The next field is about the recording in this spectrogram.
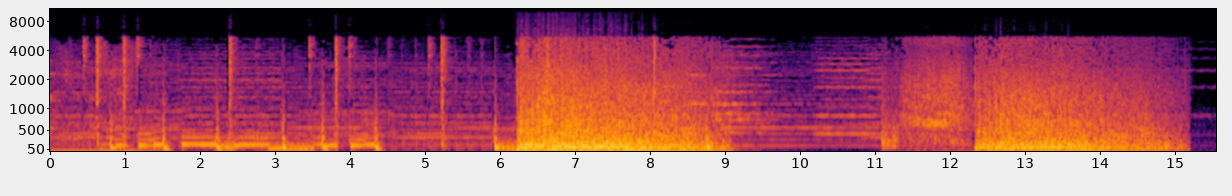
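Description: Bombs exploding during war in Baghdad, Iraq, heard as two long, loud, rumbling blasts with a brief lull between them, preceded by a run of sharper percussive knocks.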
